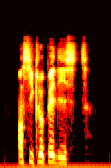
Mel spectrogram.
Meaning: encyclopedist
- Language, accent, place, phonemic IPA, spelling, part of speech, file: French, France, Lyon, /ɑ̃.si.klɔ.pe.dist/, encyclopédiste, noun, LL-Q150 (fra)-encyclopédiste.wav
